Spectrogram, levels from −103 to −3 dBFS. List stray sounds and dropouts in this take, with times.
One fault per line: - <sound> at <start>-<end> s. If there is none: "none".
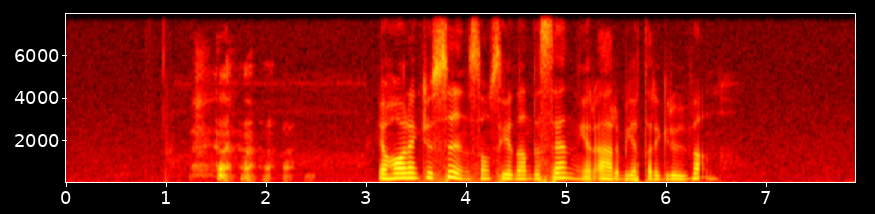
- laugh at 1.2-2.5 s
